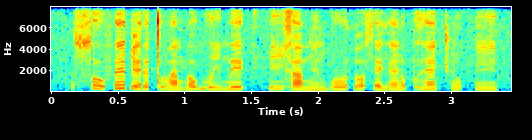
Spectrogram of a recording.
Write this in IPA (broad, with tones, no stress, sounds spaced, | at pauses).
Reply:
s o˦˨ f ɛ̃˦ ɗ ɛ˨ ɾ ə˦˨ t v ã˨ m ɾ ɔ˦ ɡʷ iː˨ m eː˧ k h iː˦ ɣ a˧ m ĩ˧ b oː˧ ɗ ɔ˨ s ɛ˨ j ɛ̃˧ ɾ o˦ p ɣ ɛ̃˧ t͡ʃ ũ˨ h ĩ˦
